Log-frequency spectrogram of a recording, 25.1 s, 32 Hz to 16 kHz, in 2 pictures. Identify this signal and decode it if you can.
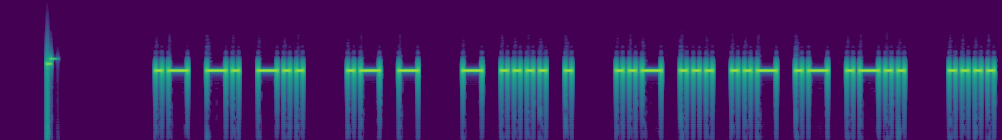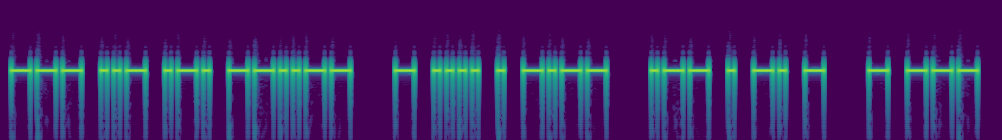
Morse code, heard as a keyed tone, about 15 wpm, 700 Hz. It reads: AND AT THE USUAL HOUR, THEY WENT TO
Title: Sentences from Top 1000 Words - Review Part 2 - 15wpm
